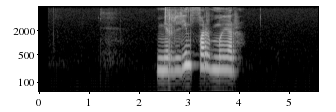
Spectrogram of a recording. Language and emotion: Russian, neutral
